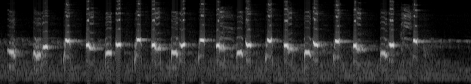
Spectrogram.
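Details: Rapid, tumbling sequence of yellow-vented bulbul notes calling other bulbuls, alternating lower and higher whistled syllables and finishing with a sustained high whistle.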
